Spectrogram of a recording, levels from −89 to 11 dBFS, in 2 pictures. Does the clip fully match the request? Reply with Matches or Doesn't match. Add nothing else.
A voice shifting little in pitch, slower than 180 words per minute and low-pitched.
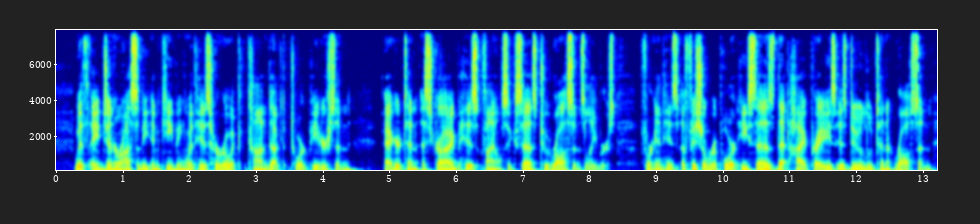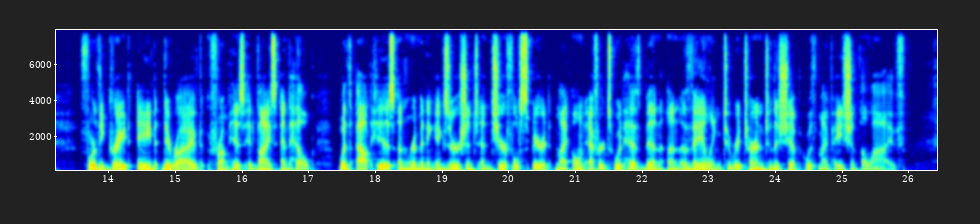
Matches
